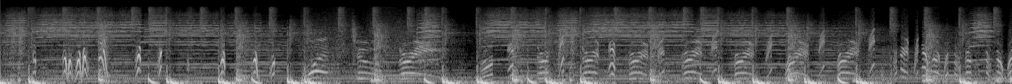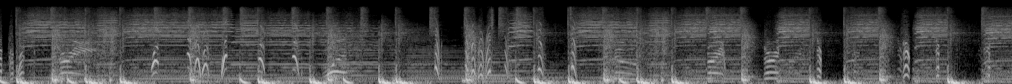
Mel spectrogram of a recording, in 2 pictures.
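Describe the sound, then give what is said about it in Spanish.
The intro of a rap demo tape plays loud and steady, a hip-hop instrumental with punchy drum hits on a regular beat, layered melodic samples and scratchy turntable-like textures, no voices. “Esto que escucharon es el intro de la maqueta”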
